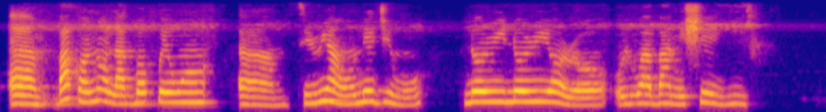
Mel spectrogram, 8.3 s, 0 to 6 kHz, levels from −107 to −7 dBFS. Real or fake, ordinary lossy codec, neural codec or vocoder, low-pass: real; AAC, 48 kbps; none; 5.4 kHz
